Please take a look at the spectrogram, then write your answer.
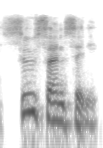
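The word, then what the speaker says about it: Suisun City: You got to say that right, Susun City, S-U-I-S-U-N City.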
